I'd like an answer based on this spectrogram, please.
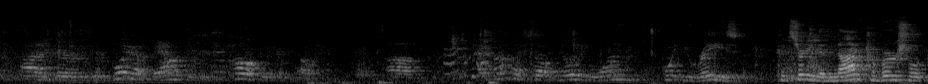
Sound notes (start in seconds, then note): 1.9 man yelling question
